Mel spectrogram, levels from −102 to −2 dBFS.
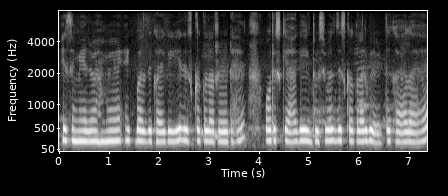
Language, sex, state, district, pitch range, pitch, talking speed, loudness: Hindi, female, Goa, North and South Goa, 215-230 Hz, 220 Hz, 205 wpm, -13 LUFS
